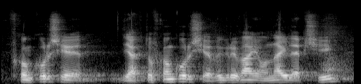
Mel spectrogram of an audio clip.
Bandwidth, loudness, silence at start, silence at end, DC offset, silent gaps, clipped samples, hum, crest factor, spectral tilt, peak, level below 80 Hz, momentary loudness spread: 12.5 kHz; -16 LUFS; 0.15 s; 0.1 s; under 0.1%; none; under 0.1%; none; 16 dB; -5 dB/octave; 0 dBFS; -66 dBFS; 6 LU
